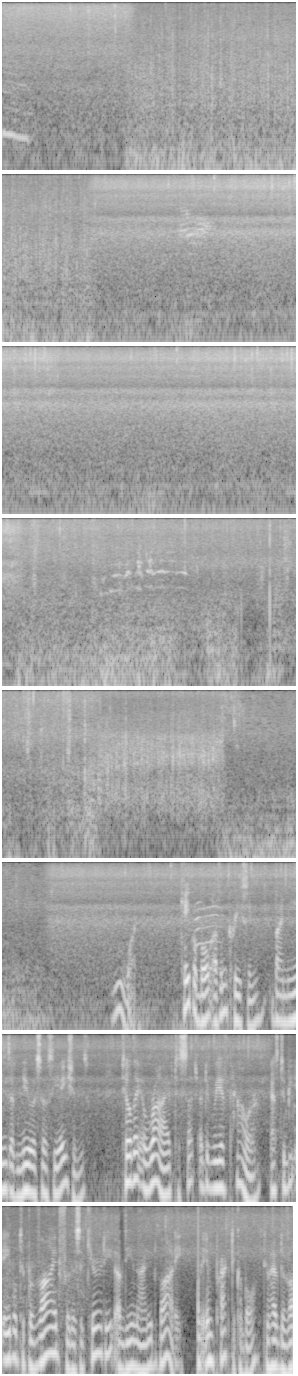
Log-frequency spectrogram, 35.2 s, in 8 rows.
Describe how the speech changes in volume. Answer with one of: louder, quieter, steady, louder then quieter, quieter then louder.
steady.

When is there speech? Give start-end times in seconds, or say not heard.
23.7-35.2.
